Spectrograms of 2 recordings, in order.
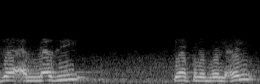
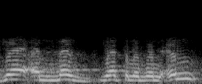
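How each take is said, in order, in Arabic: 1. تنتهي الكلمة بحركة ee طويلة. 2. تنتهي الكلمة بلا حركة بعد dh. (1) "لك أن تثبت الياء" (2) "لك أن تسكن"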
